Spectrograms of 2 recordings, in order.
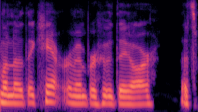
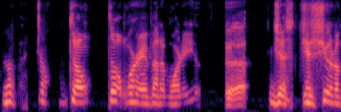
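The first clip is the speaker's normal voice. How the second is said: put-on acted drunk, elderly voice. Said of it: "Morty, run".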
